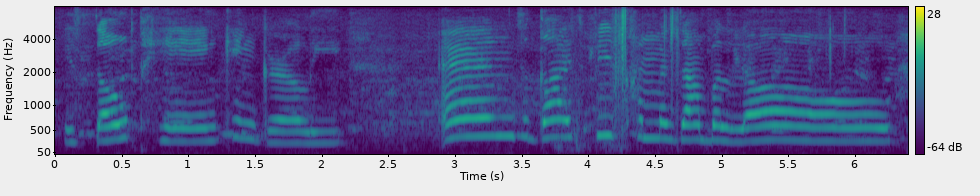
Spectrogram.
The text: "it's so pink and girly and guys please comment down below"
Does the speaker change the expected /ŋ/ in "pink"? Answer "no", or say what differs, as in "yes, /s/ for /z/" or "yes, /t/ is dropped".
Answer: no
